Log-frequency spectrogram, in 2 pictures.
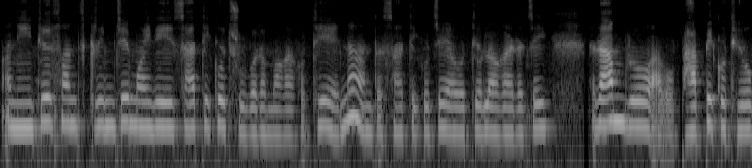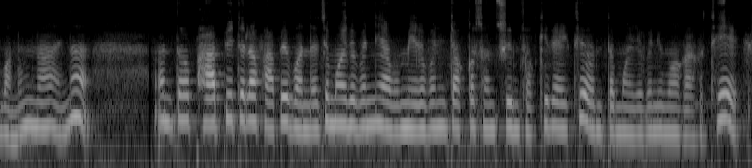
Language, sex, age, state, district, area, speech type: Nepali, female, 30-45, West Bengal, Darjeeling, rural, spontaneous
